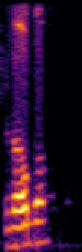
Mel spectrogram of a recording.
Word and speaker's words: Vogel: Vogel.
